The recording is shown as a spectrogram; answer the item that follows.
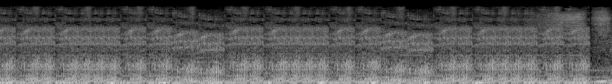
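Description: A cartoon soundtrack played backwards: a loud, dense jumble of sound with a fast repeating pattern.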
